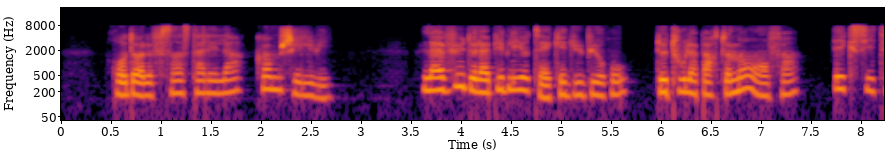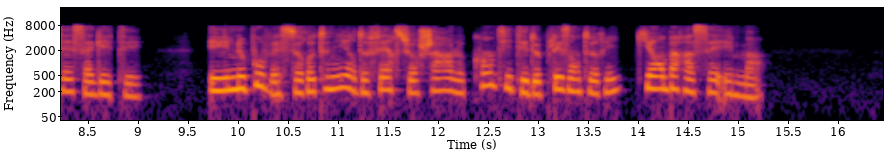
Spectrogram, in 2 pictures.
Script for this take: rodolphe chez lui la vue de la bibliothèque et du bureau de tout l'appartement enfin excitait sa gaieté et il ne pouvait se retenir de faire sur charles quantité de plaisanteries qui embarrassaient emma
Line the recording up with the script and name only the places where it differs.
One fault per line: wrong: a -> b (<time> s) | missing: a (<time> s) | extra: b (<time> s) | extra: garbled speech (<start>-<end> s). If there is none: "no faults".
extra: s'installait là comme (1.0 s)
